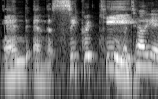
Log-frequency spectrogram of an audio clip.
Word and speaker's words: Atelier: Atelier is the archaic pronunciation. Atelier. Yeah, now we say Atelier. Yeah. I'm just kidding. I think it is Atelier.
